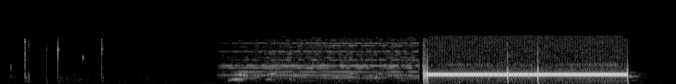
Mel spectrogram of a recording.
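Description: Telephone line tones while a call is being transferred: a few soft clicks, then a quieter buzzy tone, then a loud, steady single-pitch tone holding for about two seconds before stopping abruptly.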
